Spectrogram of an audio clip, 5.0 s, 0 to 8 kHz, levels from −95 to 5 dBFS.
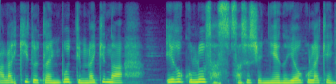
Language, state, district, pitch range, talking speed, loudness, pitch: Sumi, Nagaland, Kohima, 190-220 Hz, 155 wpm, -13 LUFS, 200 Hz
